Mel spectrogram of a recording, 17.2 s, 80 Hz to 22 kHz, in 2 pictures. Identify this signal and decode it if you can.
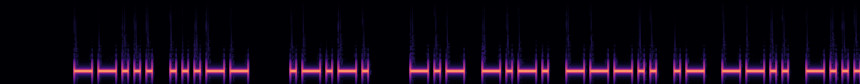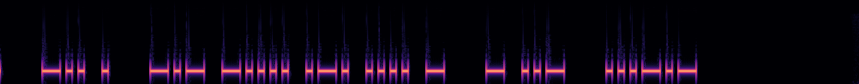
Morse code, heard as a keyed tone, about 20 wpm, 700 Hz. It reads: 73 <AR> KC8AZB DE K6RHT TU <SK>
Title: Practice QSO - Exchange 4 - Ending - 20wpm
